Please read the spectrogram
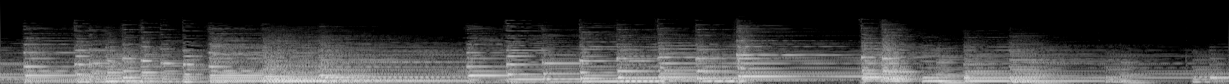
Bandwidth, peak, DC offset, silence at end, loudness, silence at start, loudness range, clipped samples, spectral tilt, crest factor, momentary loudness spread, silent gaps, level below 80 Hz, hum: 6.6 kHz; -2 dBFS; under 0.1%; 0 s; -15 LUFS; 0 s; 2 LU; under 0.1%; -9.5 dB/octave; 12 dB; 12 LU; none; -34 dBFS; none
